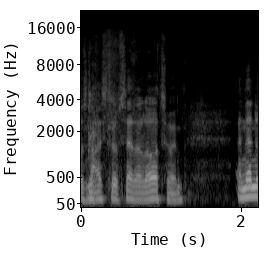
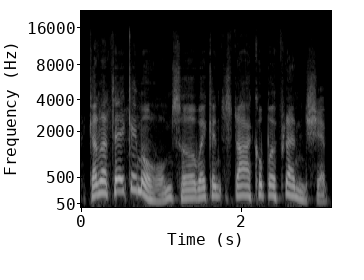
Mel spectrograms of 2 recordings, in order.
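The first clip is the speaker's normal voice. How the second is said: higher Yorkshire-ish voice; Charlie Williams voice; 4 semitones higher than usual. Retold or imitated. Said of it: "Phil Jones talks like that".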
